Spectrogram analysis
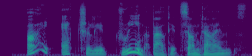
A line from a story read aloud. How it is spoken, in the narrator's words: the director went on in a low voice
